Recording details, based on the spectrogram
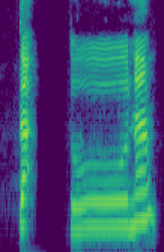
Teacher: حمزہ ساکن ہے تو ہم جھٹکے کی آواز کے ساتھ پڑھیں گے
